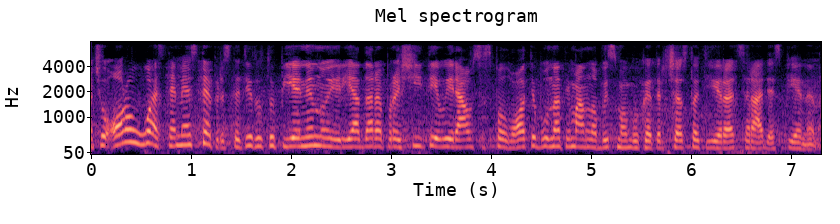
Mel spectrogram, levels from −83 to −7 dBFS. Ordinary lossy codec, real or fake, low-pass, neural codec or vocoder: AAC, 32 kbps; fake; 7.2 kHz; vocoder, 44.1 kHz, 80 mel bands, Vocos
